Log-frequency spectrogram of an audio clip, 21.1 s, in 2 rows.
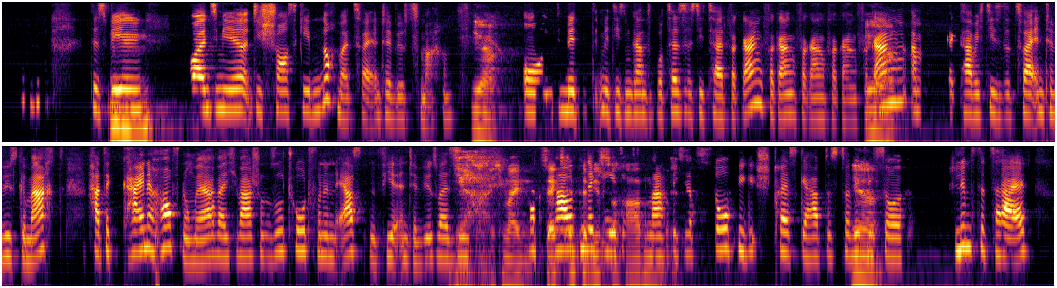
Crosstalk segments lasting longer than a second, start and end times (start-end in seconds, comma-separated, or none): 15.8-17.1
